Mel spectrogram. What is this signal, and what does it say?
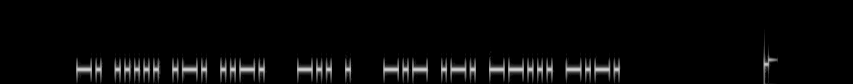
Morse code, heard as a keyed tone, about 25 wpm, 700 Hz. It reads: N5RF DE KR7C
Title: USA Callsign DE Callsign - 4 Characters - 25wpm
